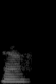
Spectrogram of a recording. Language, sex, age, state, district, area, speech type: Hindi, male, 18-30, Rajasthan, Nagaur, rural, conversation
